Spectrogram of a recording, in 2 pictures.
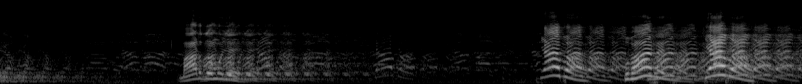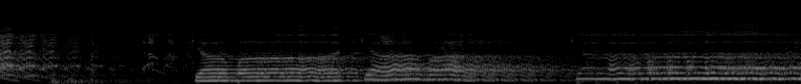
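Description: A man sings loudly through a microphone and loudspeakers, with long held notes.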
